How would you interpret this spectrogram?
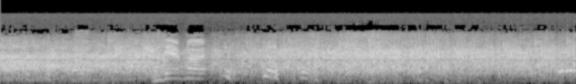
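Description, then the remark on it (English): A studio audience claps steadily and laughs throughout as Kenneth Williams presses his buzzer. It is a dense, even wash of applause with chuckles rising near the middle, fairly loud, with a brief voice cutting through. “While the audience were laughing and clapping, Kenneth Williams pressed his buzzer.”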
